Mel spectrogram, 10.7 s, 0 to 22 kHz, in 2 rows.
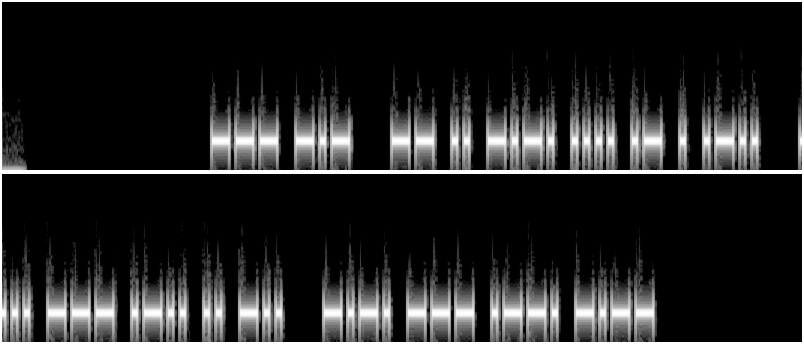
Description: Morse code, heard as a keyed tone, about 32 wpm, 700 Hz. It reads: OK MICHAEL SOLID COPY
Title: Practice QSO - Exchange 3 - More Info - 30wpm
